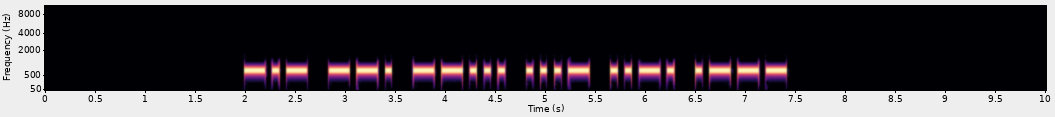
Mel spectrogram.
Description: Morse code, heard as a keyed tone, about 17 wpm, 700 Hz. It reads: KG7VFJ
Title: USA Call Signs - 6 Characters - Repeated 3x - 17wpm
